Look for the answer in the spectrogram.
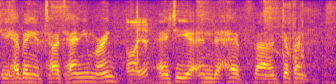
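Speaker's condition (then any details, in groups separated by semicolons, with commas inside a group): Multiple sclerosis; slurred like drunk as day progresses with fatigue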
